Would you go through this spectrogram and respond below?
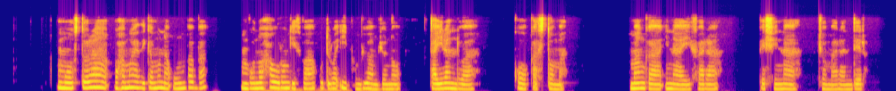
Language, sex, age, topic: Oshiwambo, female, 25-35, finance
